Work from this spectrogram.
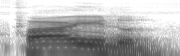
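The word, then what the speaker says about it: فاعلن: number হলো vial vial ফা উপর জবর খালি আলিফ তারপরে আনজের ই লাম দুই পেশ লুন ফায়েলুন আর ওয়াকফ করলে ফায়েল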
